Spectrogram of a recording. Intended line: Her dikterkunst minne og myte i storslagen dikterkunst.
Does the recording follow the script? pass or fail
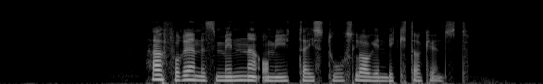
fail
